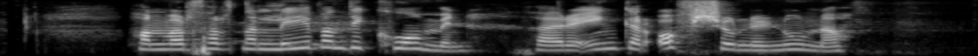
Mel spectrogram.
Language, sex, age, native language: Icelandic, male, 12, Icelandic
